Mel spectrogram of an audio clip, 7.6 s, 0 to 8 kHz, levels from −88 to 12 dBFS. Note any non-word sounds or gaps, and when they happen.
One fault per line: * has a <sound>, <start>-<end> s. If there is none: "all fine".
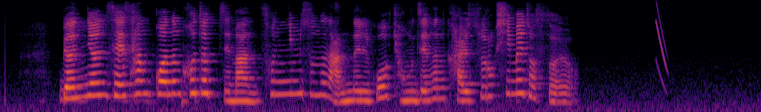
* has a chirp, 6.6-6.7 s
